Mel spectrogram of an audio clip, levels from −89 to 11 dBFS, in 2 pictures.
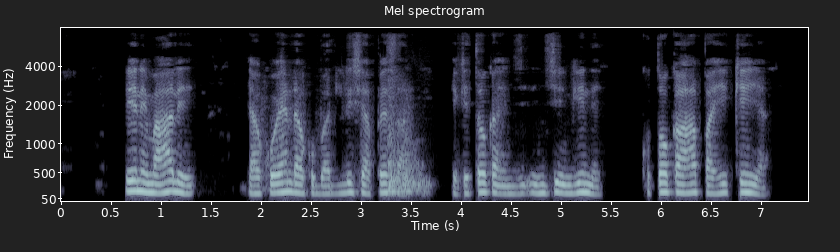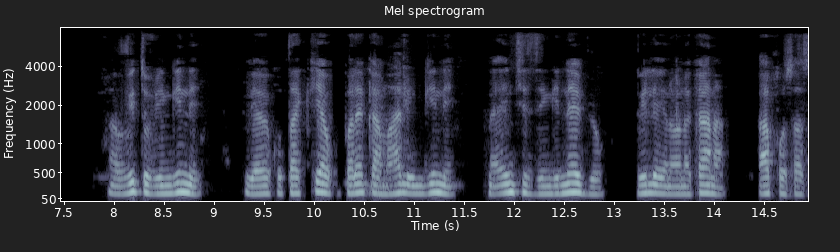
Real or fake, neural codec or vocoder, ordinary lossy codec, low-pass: real; none; AAC, 32 kbps; 7.2 kHz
